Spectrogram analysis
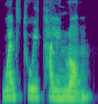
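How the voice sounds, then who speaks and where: A woman's voice: medium pitch, little pitch movement, a little slow, gravelly. A young woman from Cyprus whose first language is Greek, calling in and chatting in English with hesitant restarts and fillers. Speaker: caller. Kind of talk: casual call-in chat.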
